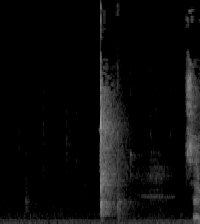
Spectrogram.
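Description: A single short plastic click about a second in, from handling the practice arm's IV tubing clamps, over a quiet, steady low hum of room tone.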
